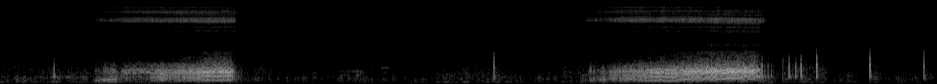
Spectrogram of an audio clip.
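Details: Dog snoring while sleeping very deeply: two long, loud rattling snores with quiet pauses and small clicks between them.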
